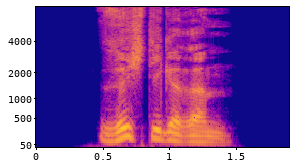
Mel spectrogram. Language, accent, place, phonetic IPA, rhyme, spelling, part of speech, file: German, Germany, Berlin, [ˈzʏçtɪɡəʁəm], -ʏçtɪɡəʁəm, süchtigerem, adjective, De-süchtigerem.ogg
- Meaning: strong dative masculine/neuter singular comparative degree of süchtig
